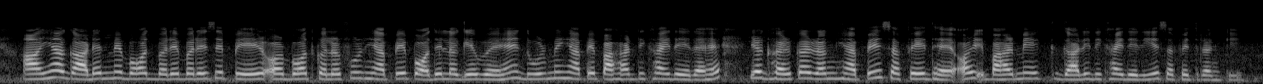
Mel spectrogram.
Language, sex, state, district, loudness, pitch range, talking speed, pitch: Hindi, female, Uttarakhand, Tehri Garhwal, -24 LUFS, 235-265 Hz, 215 wpm, 250 Hz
